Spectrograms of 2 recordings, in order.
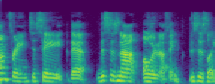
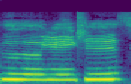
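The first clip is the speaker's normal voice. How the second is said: put-on babyish talk, high and loud; 6 semitones higher, 6 dB louder than usual. Retelling how a client's mother answered her anxiety, in a baby voice. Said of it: "her mother would put on a baby voice".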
